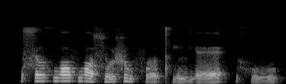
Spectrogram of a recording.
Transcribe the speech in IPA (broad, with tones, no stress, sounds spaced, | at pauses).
s ɤ˥ x w ɔ˥ f w ɔ˥˩ s u˧˥ ʂ u˥˩ f ɤ˧˥ t̪ʰ i˨˩ n j ɛ˧˥ | x u˨˩˦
